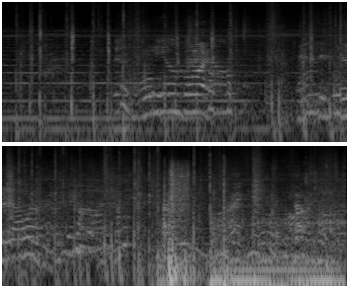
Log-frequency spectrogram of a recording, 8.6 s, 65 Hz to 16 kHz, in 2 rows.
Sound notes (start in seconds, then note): 1.9 chattering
